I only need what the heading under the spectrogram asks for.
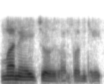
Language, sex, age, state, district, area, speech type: Manipuri, male, 45-60, Manipur, Churachandpur, rural, conversation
